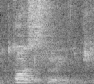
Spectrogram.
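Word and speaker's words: tochtli: Tochli. So what's cool about Nahuatl is that since we use the alphabet that we're used to, the way it's spelled is exactly how it sounds.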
